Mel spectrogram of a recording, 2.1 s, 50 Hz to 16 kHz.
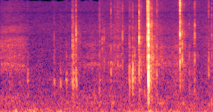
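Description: Rossi Tuffy single-shot .410 shotgun being reloaded by hand: a few light clicks as a shell is drawn from the stock's shell holder and slid into the chamber, then a sharper snap about a second and a half in as the break action is closed.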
